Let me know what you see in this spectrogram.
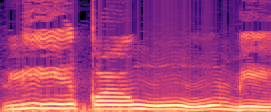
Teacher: Bil haqqi liqaw, huruf qaf tebal, ya. Qaw dan waw sifatnya lin, lembut. Liqaw, muncungkan mulut.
